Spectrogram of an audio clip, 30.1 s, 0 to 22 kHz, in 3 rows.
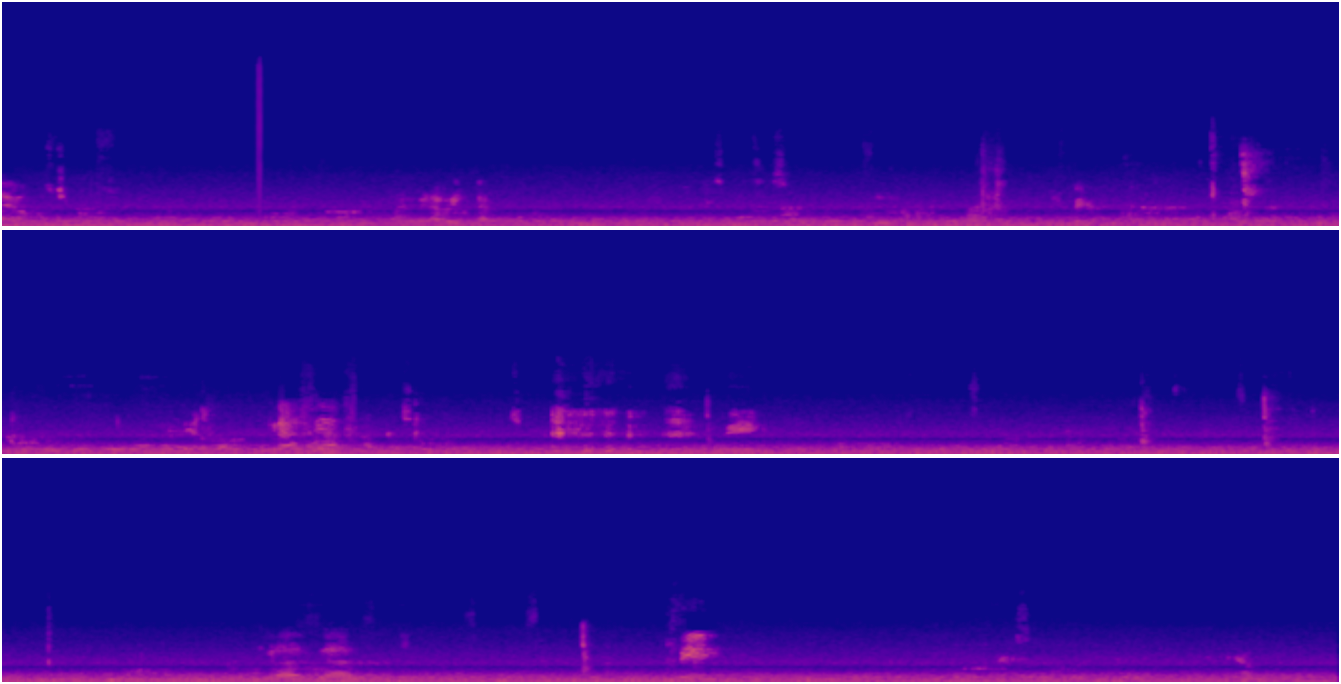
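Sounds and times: faint wavering voices: 0.0s - 30.0s
low rumble with hum: 0.0s - 30.0s.

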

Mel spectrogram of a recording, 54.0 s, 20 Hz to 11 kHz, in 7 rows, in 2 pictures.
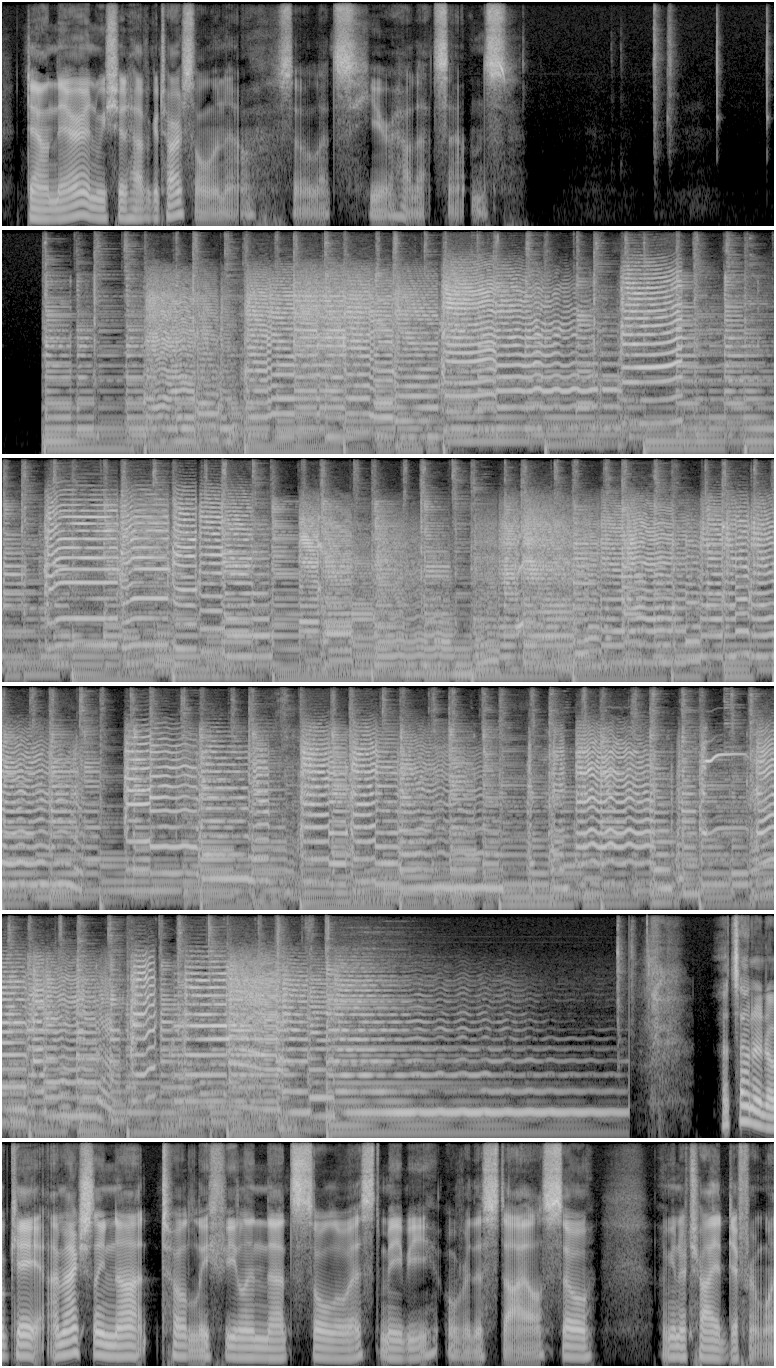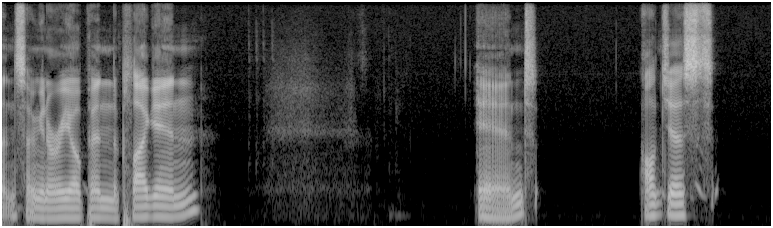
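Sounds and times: band backing track: 8.2s - 35.9s
electric guitar solo: 9.0s - 37.2s.

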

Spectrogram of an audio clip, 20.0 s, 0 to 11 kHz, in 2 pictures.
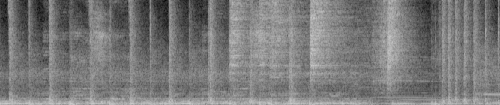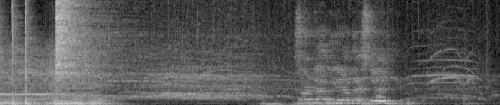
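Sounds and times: drum fill: 0.0s - 12.4s
live rock band: 0.0s - 12.7s
cymbal crash: 5.9s - 10.5s.

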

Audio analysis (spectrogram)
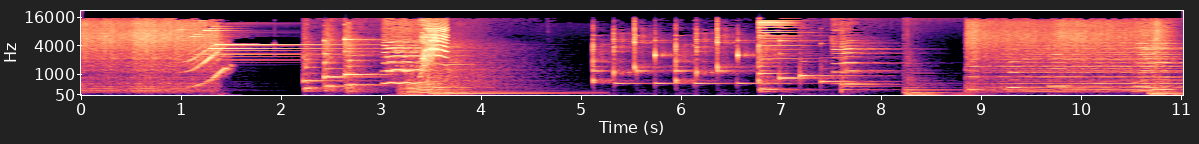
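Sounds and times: cartoon whoosh: 1.0s - 1.6s, 3.1s - 3.8s.

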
